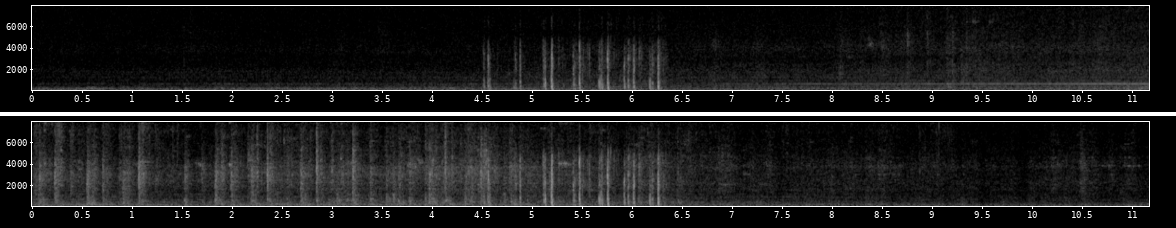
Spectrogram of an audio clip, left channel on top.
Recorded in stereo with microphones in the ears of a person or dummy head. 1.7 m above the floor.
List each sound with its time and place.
4.5 s running footsteps: 25° right (ahead or behind); by 6.4 s 20° right (ahead or behind)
